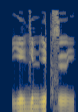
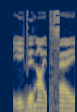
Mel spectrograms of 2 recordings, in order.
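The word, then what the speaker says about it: единицы: Yedinitsi. Yedinitse, stress on the second syllable.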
